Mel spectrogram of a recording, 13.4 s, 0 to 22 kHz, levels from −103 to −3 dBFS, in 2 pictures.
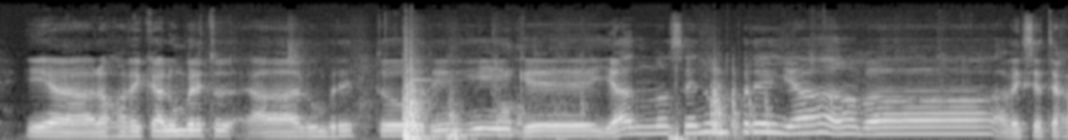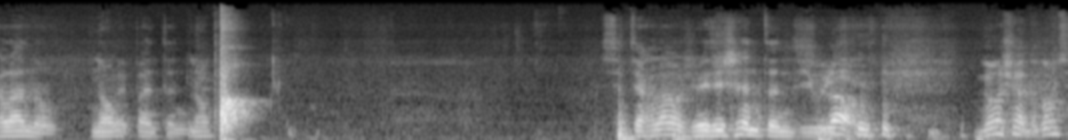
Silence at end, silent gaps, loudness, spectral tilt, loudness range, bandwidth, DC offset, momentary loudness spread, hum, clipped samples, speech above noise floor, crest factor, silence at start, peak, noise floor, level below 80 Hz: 0 s; none; -22 LUFS; -6.5 dB/octave; 4 LU; 19 kHz; under 0.1%; 12 LU; none; under 0.1%; 35 dB; 18 dB; 0.15 s; -4 dBFS; -56 dBFS; -40 dBFS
